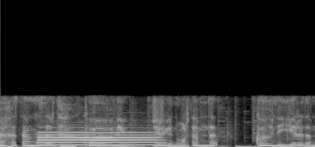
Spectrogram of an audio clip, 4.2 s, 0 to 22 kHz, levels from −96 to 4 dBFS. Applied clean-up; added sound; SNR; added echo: none; Wind instrument, woodwind instrument; -4 dB; none.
